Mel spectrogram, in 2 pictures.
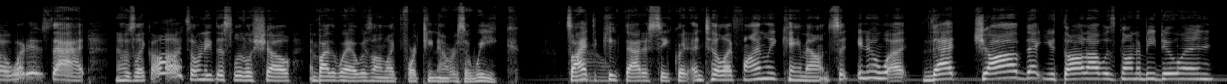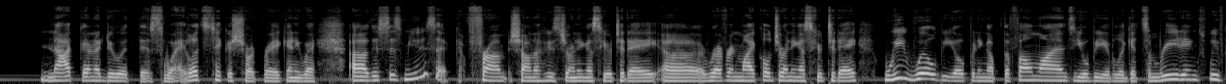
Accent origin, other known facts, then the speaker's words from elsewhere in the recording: Oahu, Hawaii, United States; now in Seattle, United States; I'm from Oahu.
